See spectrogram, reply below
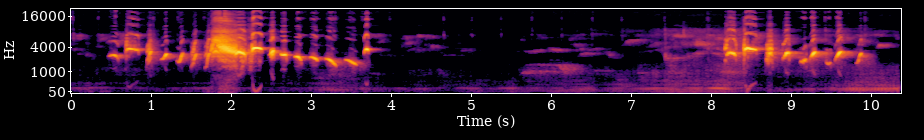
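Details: Female pied fantail calling to lure males: a squeaky series of short chirps sliding downward in pitch, then a pause of about four seconds before a second similar descending burst of notes.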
